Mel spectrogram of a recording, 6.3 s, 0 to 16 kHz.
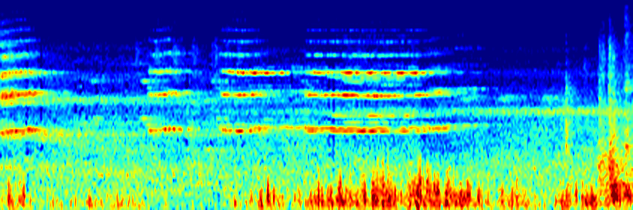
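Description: JR E233-series electric commuter train braking to a stop at a station platform: its brakes squeal in several steady high tones over a low rumble, which fade out about five seconds in as the train halts. A short burst of noise follows near the end.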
